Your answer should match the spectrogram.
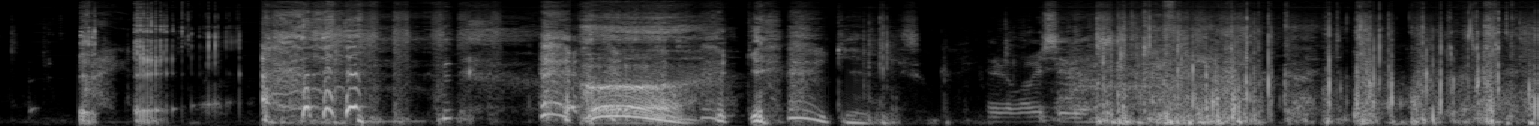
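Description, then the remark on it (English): Loud, drawn-out burps, several in a row with short pauses, followed by rough, noisy throaty sounds. “I'm going to give you guys a little burp.”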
